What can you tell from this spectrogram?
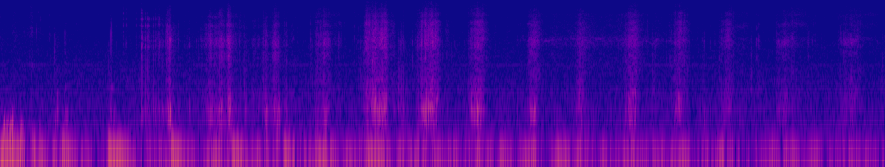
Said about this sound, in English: I must be crunching in the mic. My bad. I'm eating some chips.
